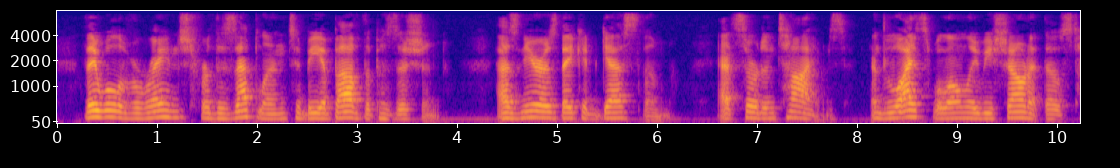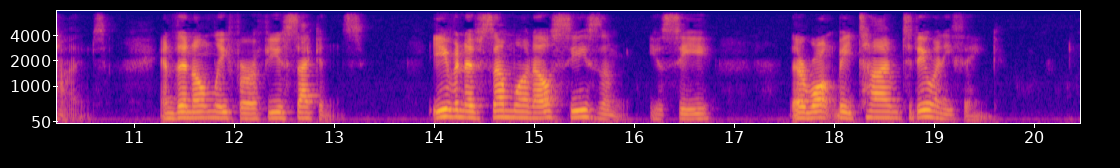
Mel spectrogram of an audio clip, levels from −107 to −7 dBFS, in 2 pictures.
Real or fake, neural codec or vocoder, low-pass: real; none; 7.2 kHz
